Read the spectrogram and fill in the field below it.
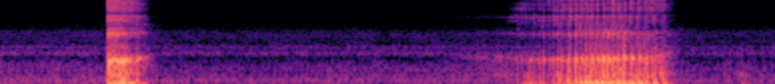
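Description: A short snort, then a long low rattling snore on the in-breath during sleep.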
